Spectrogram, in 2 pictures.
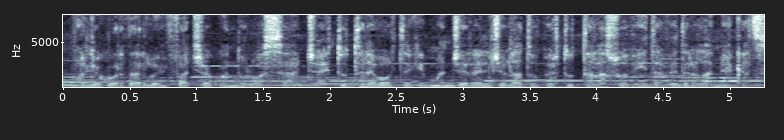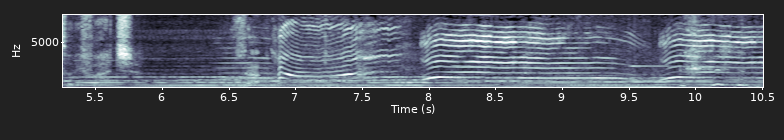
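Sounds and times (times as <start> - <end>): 
speech: 0.1 - 7.0
baby crying: 6.3 - 10.5.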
